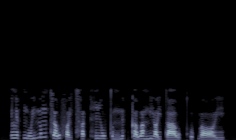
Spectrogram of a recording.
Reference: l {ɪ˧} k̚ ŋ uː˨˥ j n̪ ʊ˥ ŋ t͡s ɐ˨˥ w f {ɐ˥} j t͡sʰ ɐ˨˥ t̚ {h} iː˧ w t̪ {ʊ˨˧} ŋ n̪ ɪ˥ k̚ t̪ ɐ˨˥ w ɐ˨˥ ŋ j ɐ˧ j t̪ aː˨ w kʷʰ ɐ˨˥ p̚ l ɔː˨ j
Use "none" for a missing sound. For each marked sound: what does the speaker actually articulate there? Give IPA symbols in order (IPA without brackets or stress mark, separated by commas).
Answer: ɪ˧, ɐ˨˩, h, ʊ˨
